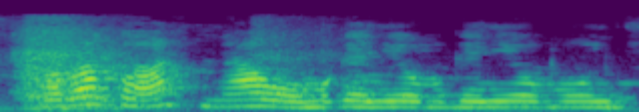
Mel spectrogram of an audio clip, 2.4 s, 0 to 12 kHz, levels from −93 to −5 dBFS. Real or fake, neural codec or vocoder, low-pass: real; none; 7.2 kHz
